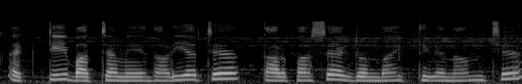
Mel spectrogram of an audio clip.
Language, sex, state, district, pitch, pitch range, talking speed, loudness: Bengali, male, West Bengal, Kolkata, 185 Hz, 175-220 Hz, 140 wpm, -31 LUFS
